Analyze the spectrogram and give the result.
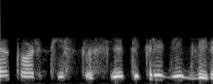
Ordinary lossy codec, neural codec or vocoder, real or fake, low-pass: Opus, 24 kbps; none; real; 9.9 kHz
